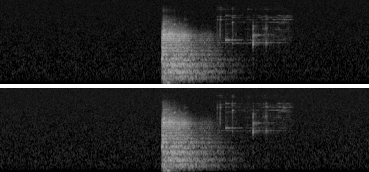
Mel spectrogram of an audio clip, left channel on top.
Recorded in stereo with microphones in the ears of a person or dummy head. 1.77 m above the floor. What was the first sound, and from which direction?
A gunshot, 15° left (ahead or behind).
